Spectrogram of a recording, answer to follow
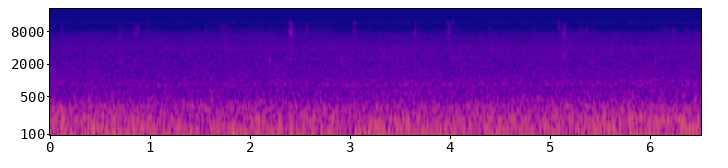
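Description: Steady low rumble of road and engine noise inside a car's cabin while driving in highway traffic.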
